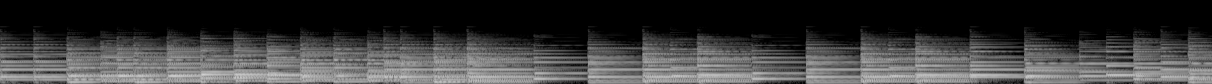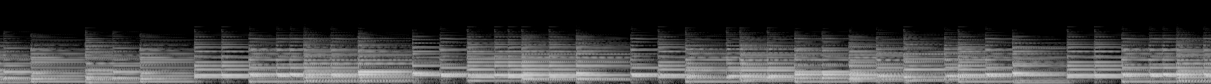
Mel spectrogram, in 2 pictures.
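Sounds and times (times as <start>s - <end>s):
Christmas piano piece: 0.0s - 24.2s.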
